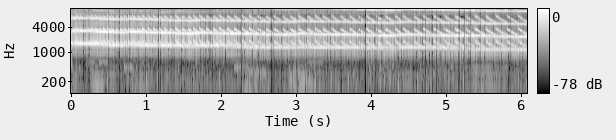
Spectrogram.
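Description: Sorting-algorithm sonification from ArrayVisualizer: a rapid, unbroken stream of short synthesized beeps as Grailsort sorts 2,048 numbers, with each beep's pitch set by the value being read or written. The beeps run in fast repeating rising chirps, and the whole stream drifts slowly lower in pitch.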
